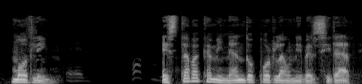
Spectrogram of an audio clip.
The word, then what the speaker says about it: Magdalen: md College de Oxford se escribe m aln Magdalena pero los británicos por alguna razón desconocida lo pronuncian modlin estaba caminando por la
